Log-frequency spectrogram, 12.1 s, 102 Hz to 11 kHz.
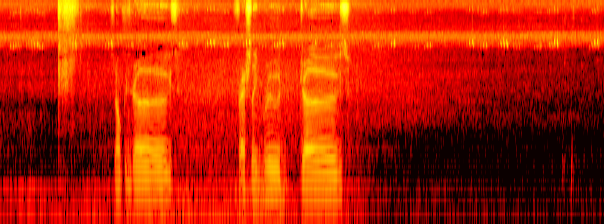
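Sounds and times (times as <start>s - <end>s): low hum: 0.0s - 9.1s
insects chirping: 0.0s - 12.0s.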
